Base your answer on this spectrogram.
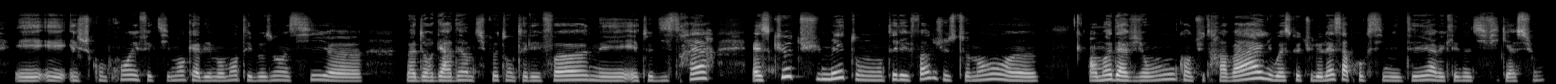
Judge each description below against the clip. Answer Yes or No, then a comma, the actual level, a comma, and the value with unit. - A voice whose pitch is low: No, high, 195 Hz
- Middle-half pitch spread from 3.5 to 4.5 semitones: No, average, 3.0 semitones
